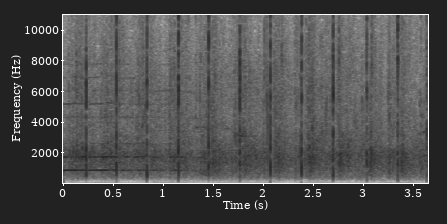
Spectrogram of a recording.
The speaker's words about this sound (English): Young people, you're awesome. Give them a hand clap one more time, please.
